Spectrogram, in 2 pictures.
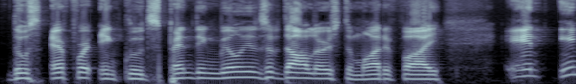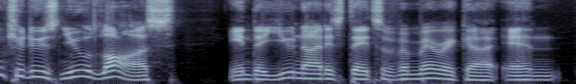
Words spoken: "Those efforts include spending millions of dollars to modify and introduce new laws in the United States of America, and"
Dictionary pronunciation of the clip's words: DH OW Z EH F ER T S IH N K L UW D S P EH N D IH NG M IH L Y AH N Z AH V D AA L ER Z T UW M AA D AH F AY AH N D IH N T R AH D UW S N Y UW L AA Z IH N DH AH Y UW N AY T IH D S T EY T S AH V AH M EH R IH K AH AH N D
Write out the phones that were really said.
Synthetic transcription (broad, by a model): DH OW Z EH F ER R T IH N K L UW D S P EH N D IH NG M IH L Y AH N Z AH V D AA L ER S T UW M AA D AH F AY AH N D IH N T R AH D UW S N Y UW L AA S IH N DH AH Y UW N AY T IH D S T EY T S AH V AH M EH R IH K AH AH N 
